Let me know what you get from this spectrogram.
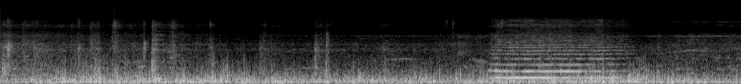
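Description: Train running, heard from inside a coach: a steady rumble of wheels on rail with scattered sharp clicks over rail joints. About five seconds in, the WDG4 diesel locomotive sounds one horn blast of about a second and a half.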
